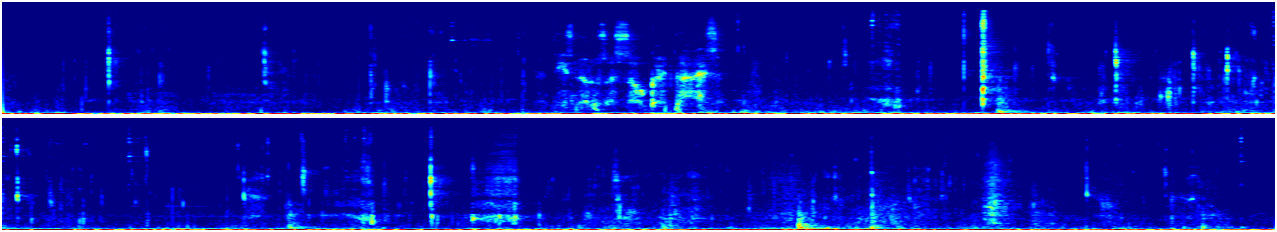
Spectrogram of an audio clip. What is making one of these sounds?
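A metal fork clinks and scrapes against a glass bowl.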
